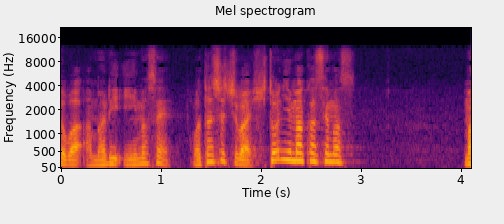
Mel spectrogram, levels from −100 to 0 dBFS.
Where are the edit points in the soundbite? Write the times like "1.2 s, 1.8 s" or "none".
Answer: 1.2 s

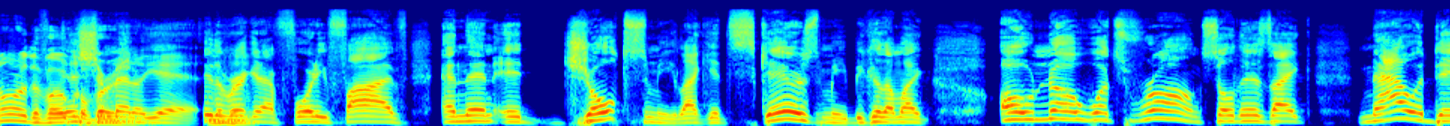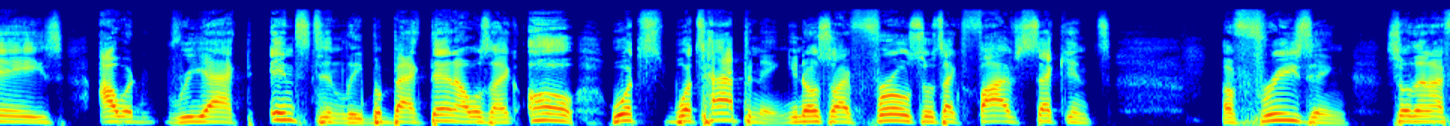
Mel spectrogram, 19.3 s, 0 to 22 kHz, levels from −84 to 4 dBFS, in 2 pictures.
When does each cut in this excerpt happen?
1.4 s

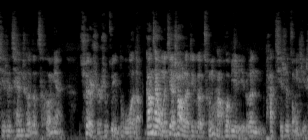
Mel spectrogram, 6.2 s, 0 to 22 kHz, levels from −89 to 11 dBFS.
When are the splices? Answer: 2.8 s

